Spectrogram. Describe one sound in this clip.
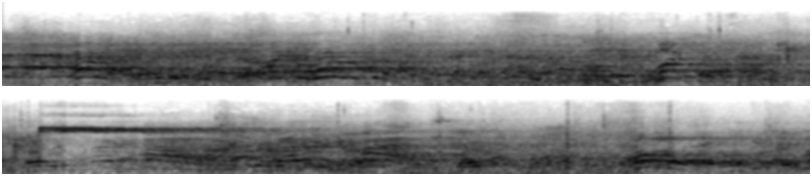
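A crowd of spectators chatters and calls out, echoing in a large hall.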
